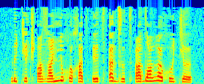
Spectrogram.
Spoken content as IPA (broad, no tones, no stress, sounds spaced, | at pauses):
ɾ ɨ c ə t͡ʃʼ a zˤ a ɲ ə χʷ e χ a t͡sʼ e t͡sʼ a d͡z u t͡sʼ e dˤ u ðˤ ə χʷ a c ə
